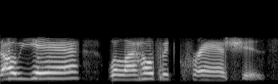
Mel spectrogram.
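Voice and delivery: high snap, then slow and nasty; bitter fan's slow jab; spiteful retort. Retold or imitated. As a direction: spit out a curse on her plane. Fan turns spiteful, retold.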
